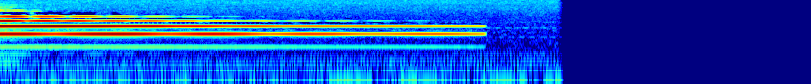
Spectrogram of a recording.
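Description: A metal bell rings out after three quick strikes, several tones fading slowly together, then cuts off suddenly about two and a half seconds in.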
